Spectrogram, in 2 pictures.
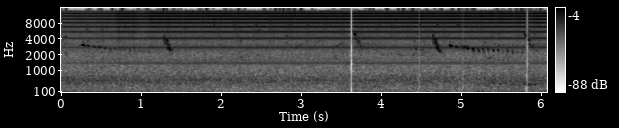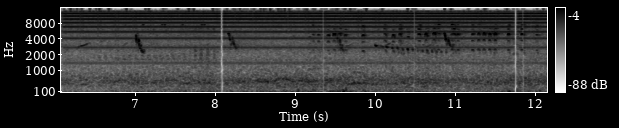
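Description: Birds calling: short, sharp falling chirps every second or two, some trailing off into a quick falling run of notes, over a low rumble and a steady thin electronic whine.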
